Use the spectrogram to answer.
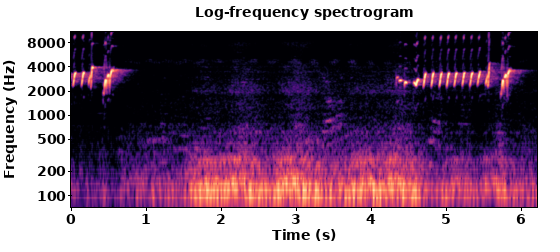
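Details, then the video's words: Loud chattering calls of a sooty-headed bulbul from Reului, Pidie, Aceh. Two bursts of rapid, liquid, repeated notes frame a quieter middle stretch of low rumbling background noise. "Suara Teriakan Burung Kutilang Emas"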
